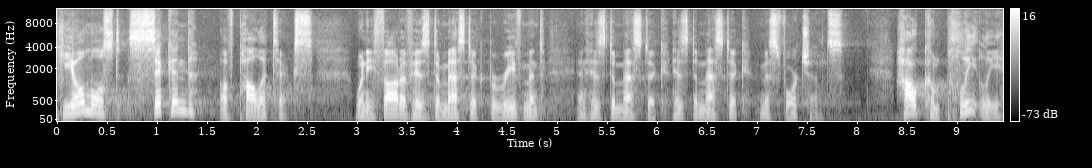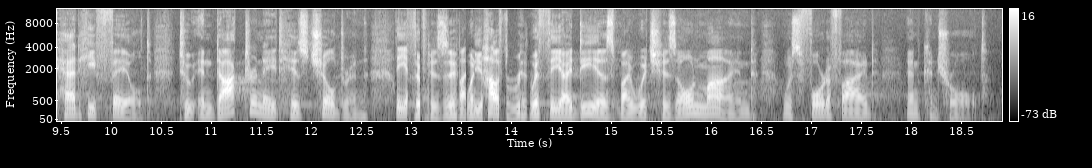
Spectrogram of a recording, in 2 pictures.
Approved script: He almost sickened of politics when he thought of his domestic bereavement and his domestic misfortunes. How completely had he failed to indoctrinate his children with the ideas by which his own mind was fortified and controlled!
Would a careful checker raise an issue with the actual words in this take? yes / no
yes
